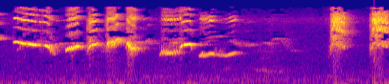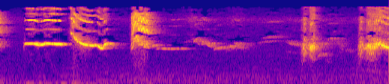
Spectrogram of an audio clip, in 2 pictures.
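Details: Provoking song of an Oriental magpie-robin, or kacer, used to stir up other kacer: quick run of varied whistles and scratchy notes, a pause, then sharp bursts and a long flat whistle.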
